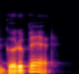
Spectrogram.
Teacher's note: the t is a fast D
